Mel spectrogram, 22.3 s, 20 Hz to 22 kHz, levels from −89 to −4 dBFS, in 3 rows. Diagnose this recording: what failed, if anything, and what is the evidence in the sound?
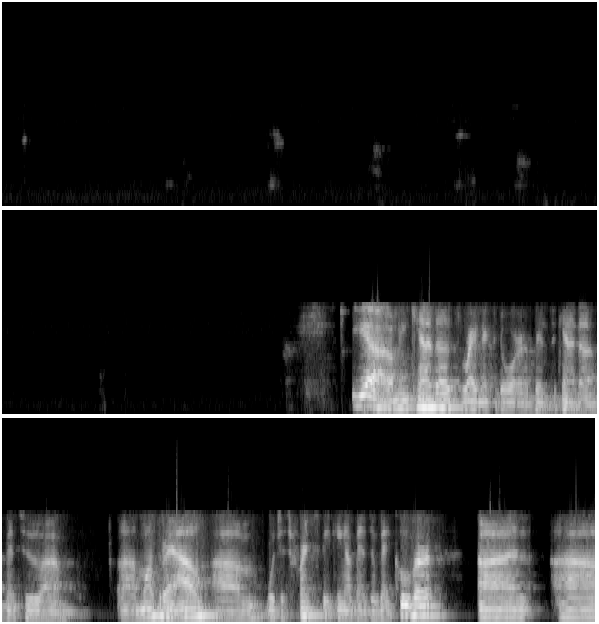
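The failure sits at the codec stage: the speech has been through Speex, a CELP coder built for older VoIP and game chat, at a low setting, which fits a rate of about 11 kbps. With so few bits for the excitation signal, the coder cannot rebuild the fine structure of the voice, and the damage is plainly audible across the whole clip as a noisy, hoarse quality. Any content above 4 kHz would be only a shaped, noise-like fill rather than real detail.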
